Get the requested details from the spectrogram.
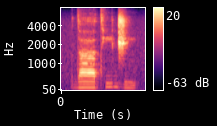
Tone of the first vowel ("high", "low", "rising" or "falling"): low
